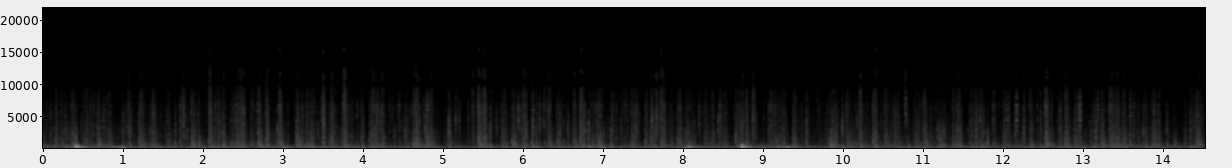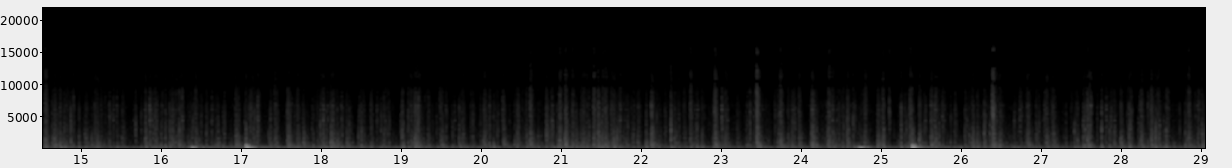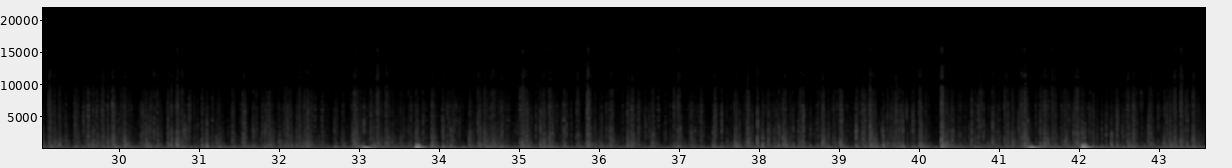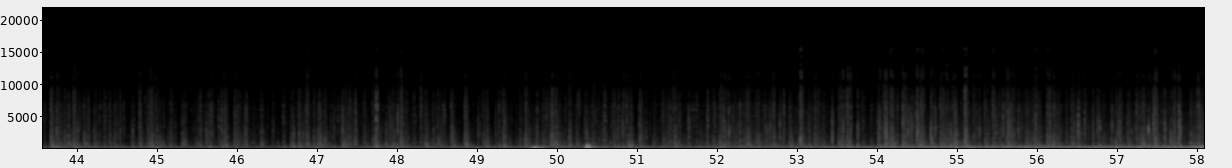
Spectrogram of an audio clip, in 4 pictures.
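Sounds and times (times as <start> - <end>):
dull low thumps: 7.9 - 9.5, 16.3 - 17.8, 24.7 - 25.9, 32.9 - 34.1, 41.3 - 42.6, 49.4 - 58.0
road noise: 47.9 - 58.0.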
